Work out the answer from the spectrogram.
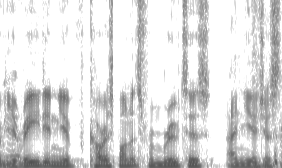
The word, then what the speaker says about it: Reuters: Not rooters as in like fucking rooting a woman with your No, cock. Reuters. Yeah. Yeah. It's Reuters.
